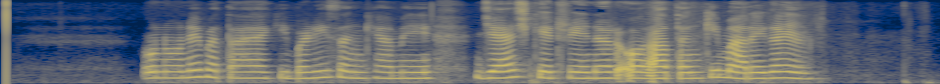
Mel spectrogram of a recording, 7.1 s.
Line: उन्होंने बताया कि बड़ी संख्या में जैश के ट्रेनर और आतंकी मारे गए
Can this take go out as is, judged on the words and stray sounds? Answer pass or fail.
pass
